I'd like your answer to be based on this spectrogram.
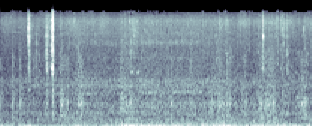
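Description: A vehicle approaching on a dirt track in Grampians National Park: a low engine rumble with gravel crunch, steady and fairly close, with a few faint clicks and no talking.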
